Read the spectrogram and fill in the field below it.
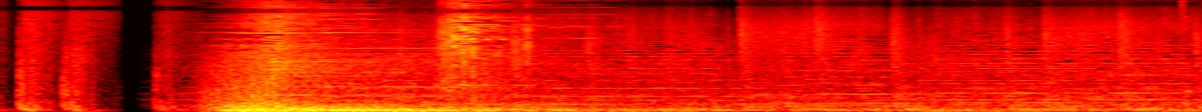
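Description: A triumphant game fanfare plays loudly.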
